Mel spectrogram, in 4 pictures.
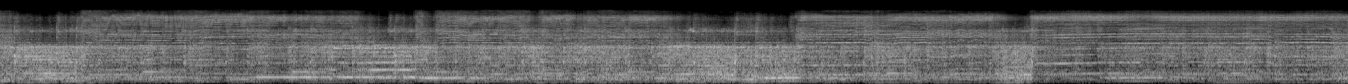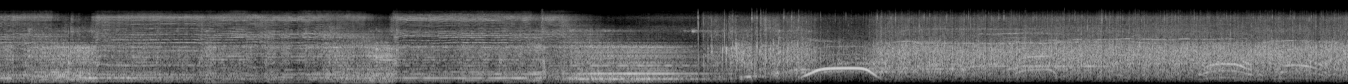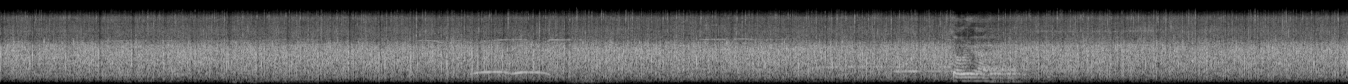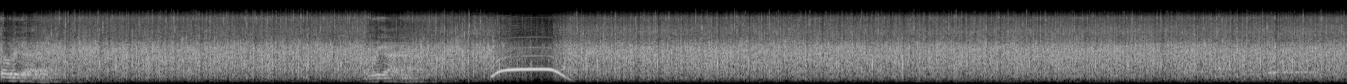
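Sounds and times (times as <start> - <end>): audience applause: 0.0 - 15.7, 20.4 - 53.9
live band music: 0.0 - 21.2.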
